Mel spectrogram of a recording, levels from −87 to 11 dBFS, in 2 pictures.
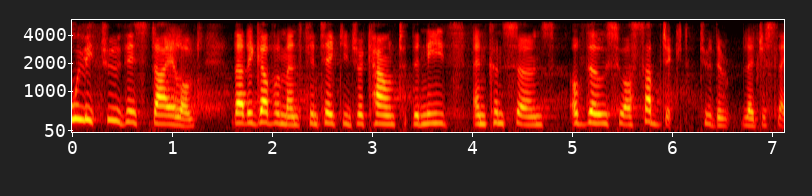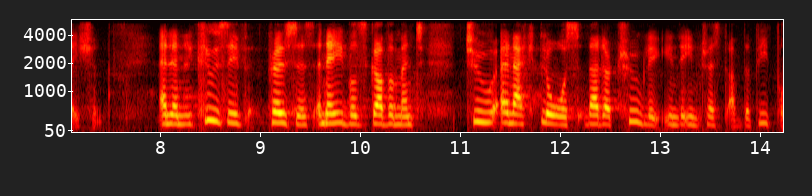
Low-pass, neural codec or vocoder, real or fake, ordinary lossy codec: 5.4 kHz; codec, 16 kHz, 0.8 kbps, ZipCodec; fake; none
